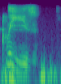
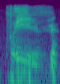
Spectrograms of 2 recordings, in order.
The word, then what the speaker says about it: please: important words like please don't forget got the Z at the end of please please thank you and um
